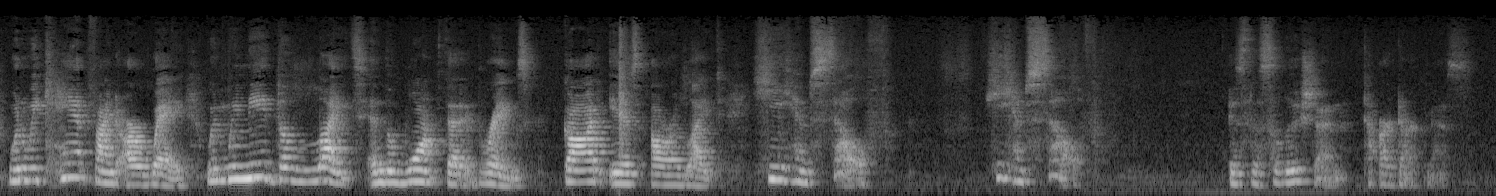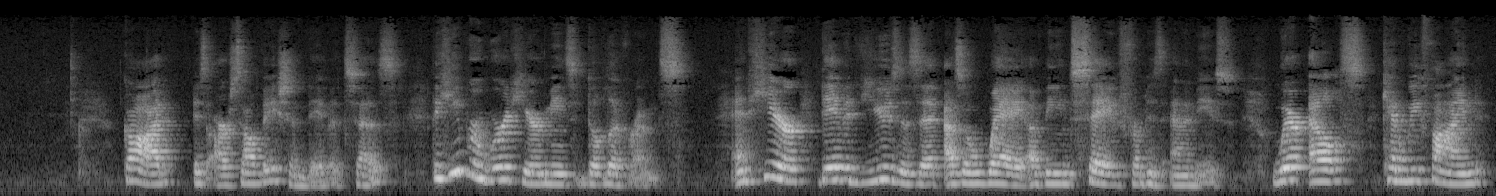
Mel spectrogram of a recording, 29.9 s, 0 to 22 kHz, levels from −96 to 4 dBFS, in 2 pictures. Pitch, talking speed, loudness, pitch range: 195 Hz, 125 wpm, -25 LUFS, 170-225 Hz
